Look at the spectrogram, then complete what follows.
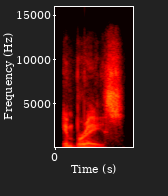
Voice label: "embrace", American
